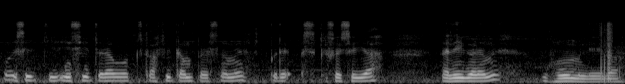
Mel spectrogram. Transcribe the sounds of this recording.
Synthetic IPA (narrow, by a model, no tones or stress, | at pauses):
oɪsit͡ʃiːɪsit̪əɾəɦʋokaːfʰikɐmpɛːsãmẽpɾsksəsəja | ɐliɡəɽmẽ | ɡʱuːmleːɡaː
